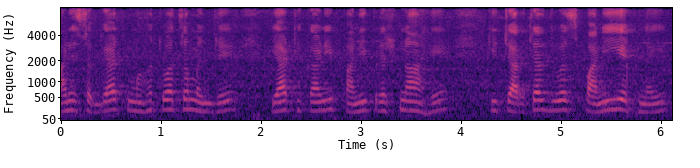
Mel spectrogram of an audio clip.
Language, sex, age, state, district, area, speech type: Marathi, female, 60+, Maharashtra, Yavatmal, urban, spontaneous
